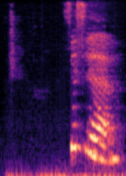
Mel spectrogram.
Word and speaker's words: 谢谢: 谢谢。不客气。谢谢 means thank you. The second 谢 in 谢谢 is neutral tone.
